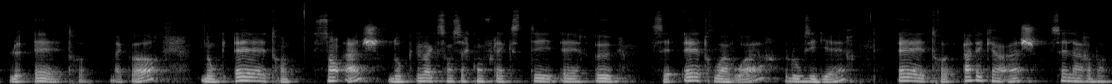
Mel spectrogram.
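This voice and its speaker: A man explaining spelling as a teacher, working through a text methodically, spelling out letters and repeating key points. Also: mid-range voice.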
